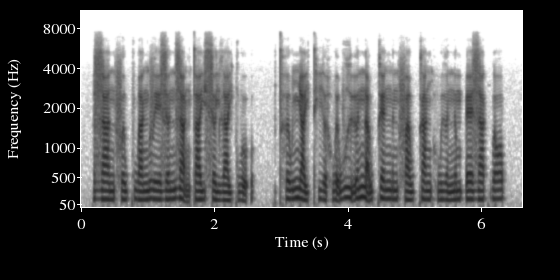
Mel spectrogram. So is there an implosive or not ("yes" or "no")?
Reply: no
